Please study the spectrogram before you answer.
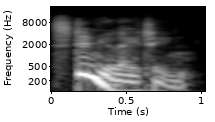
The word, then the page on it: stimulating: British English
